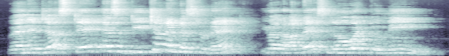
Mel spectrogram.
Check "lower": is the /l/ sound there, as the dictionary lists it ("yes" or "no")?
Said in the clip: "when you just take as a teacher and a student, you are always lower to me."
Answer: no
